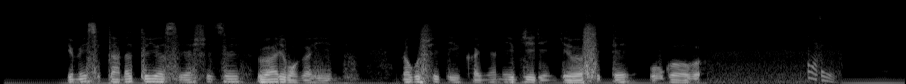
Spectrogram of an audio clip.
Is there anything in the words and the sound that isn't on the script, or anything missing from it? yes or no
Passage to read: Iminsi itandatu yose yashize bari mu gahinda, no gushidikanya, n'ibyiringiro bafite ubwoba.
yes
